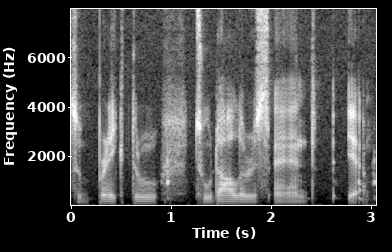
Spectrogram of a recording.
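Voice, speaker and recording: A man with a non-native accent speaks at a moderate pace in a very deep, low voice. The recording is very clean, silent in the background, and dry and close with no echo. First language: not English. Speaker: day trader, video creator. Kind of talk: trading review. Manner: halting.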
